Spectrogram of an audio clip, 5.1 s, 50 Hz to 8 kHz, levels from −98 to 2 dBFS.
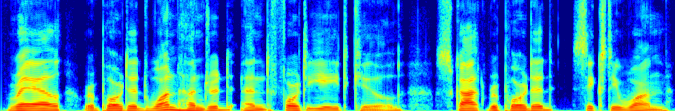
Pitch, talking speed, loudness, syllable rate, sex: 125 Hz, 140 wpm, -18 LUFS, 4.9 syllables/s, male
